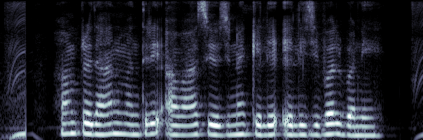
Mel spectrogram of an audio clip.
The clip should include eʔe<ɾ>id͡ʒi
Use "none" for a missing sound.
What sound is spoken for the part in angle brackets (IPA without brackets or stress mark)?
l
